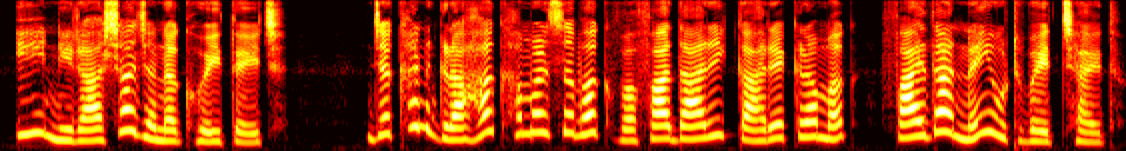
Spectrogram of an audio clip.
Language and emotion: Maithili, sad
